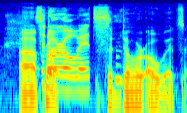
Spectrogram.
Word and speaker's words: Sidorowitz: Sidorowitz. I even wrote it phonetically.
